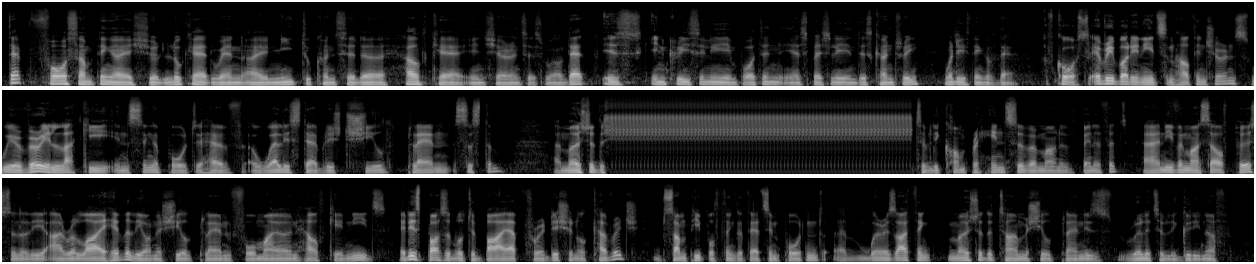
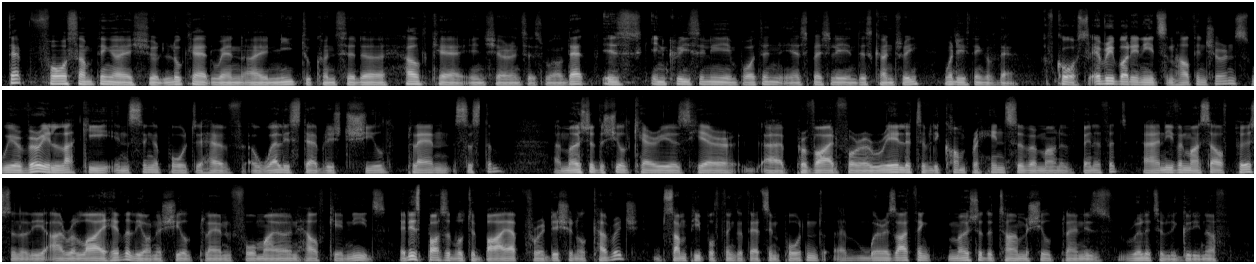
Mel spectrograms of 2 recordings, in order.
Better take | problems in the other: second | audio freezing; at 19 s for 3 s

